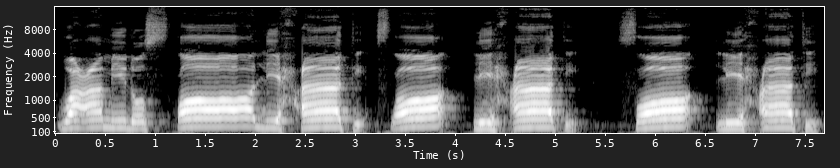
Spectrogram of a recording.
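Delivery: high, loud, slow chant with long সা and হা in সালিহাতি; long madd recitation. Shown as a demonstration. Teacher drilling students, loud sustained chant of সালিহাতি. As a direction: stretch both a vowels of সালিহাতি, li short. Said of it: "এক আলিফ লম্বা".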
